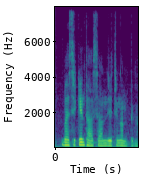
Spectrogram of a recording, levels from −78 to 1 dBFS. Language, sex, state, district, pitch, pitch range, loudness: Wancho, male, Arunachal Pradesh, Longding, 135 Hz, 135-150 Hz, -17 LUFS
